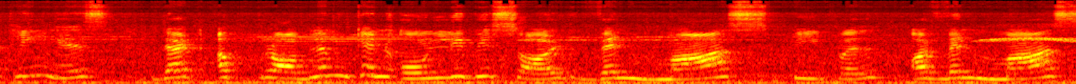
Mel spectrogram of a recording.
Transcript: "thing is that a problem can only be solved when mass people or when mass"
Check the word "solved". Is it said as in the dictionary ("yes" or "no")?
yes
